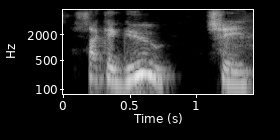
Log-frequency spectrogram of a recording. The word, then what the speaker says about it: Sakaguchi: So I'm sorry, I can't pronounce things sometimes. The word sack and gooch together just made me No. Sakaguchi.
